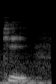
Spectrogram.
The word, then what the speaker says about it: quay: Cuando uno escucha acá key, que se escribe Q-U-A-Y, Q-U-A-Y, quay, ¿no? Se pronuncia key.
